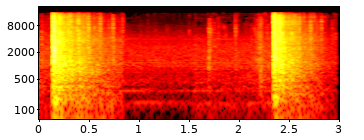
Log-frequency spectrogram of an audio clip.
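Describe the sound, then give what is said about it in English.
A door is slammed shut twice, a couple of seconds apart, in a test of whether slamming can break it. Each bang is loud with a short rattling decay, and faint clicks and knocks fall in the quiet gap between. “We tried slamming it over and over again. And when that didn't work, we tried kicking it.”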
